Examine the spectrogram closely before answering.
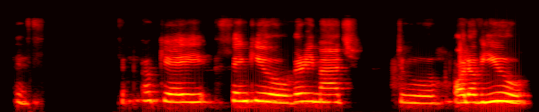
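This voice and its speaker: Speaking in a Chilean accent, a woman talks very slowly in a high pitch, flat and monotone, with long, frequent pauses. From Chile, Mapuche community. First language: Mapudungun. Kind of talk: formal panel speech. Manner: halting.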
